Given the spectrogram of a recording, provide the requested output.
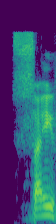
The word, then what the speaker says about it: psi: Events that seem to lie outside the region of accepted scientific laws are called psi phenomena, PSI. The P is silent there.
